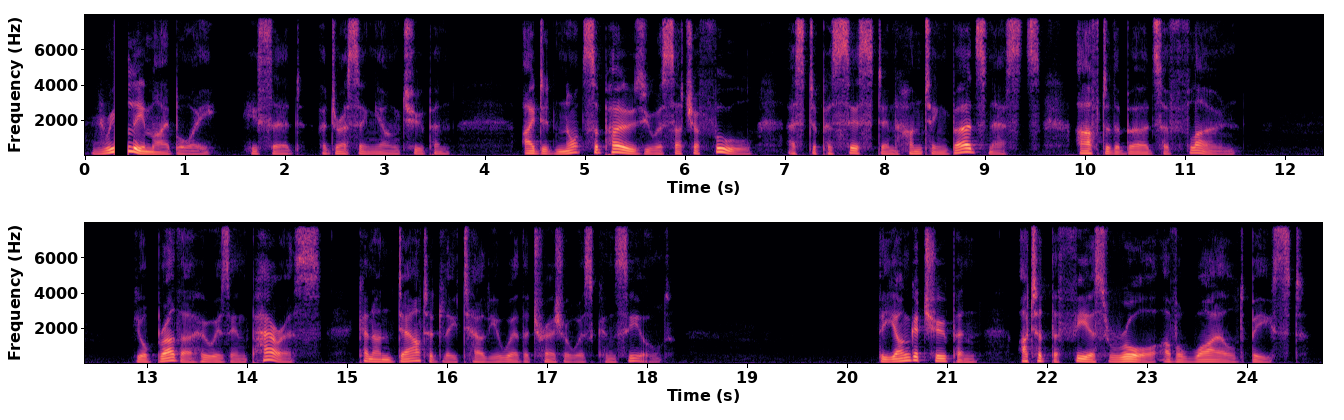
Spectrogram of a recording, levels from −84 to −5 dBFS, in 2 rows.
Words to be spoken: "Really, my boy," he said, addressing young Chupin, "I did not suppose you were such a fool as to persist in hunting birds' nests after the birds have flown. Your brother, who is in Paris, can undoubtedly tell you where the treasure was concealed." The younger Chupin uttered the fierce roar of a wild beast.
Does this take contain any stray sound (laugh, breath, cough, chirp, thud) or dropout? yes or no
yes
